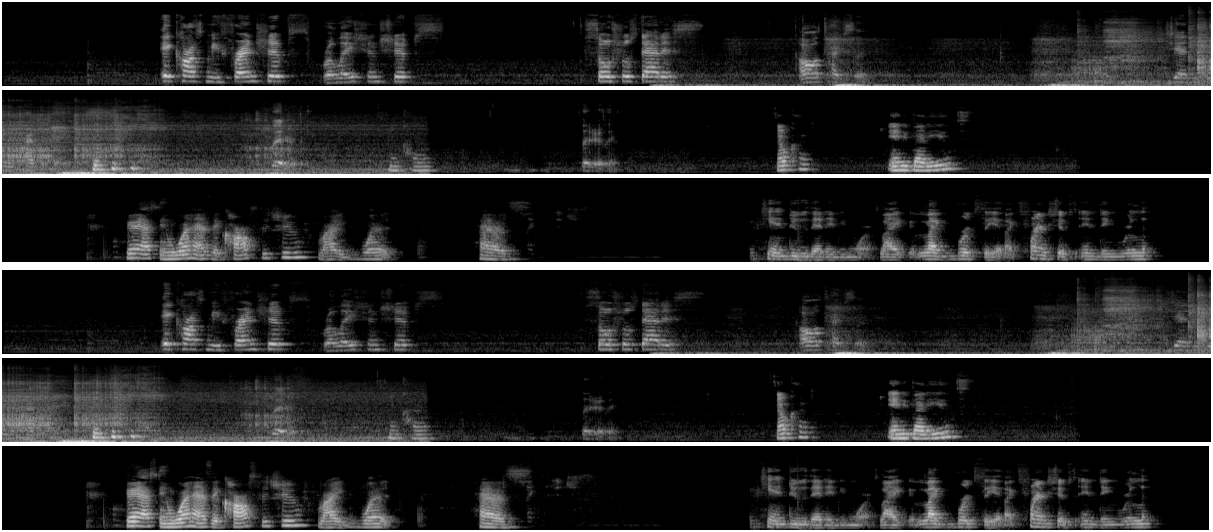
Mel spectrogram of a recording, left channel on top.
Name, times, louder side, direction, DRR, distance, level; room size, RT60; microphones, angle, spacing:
voice 1, 1.6-4.3 5.8-6.9 8.0-8.7 11.6-12.7 14.8-15.0 17.9-18.2, left 4 dB, 40° left, 0.4 m, -27 dB
Breathing, 6.5-15.0, equal, 65° left, 0.8 m, -27 dB
Squeak, 10.5-16.3, right 1 dB, 20° right, 0.7 m, -33 dB
voice 2, 13.0-13.4 15.9-16.4 19.8-20.2 20.9-21.6 31.8-35.6, right 1 dB, 50° right, 0.9 m, -25 dB
voice 3, 25.4-28.1 29.0-29.5, right 6 dB, 75° right, 0.4 m, -22 dB
2.6 x 2.2 x 3.0 m
head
